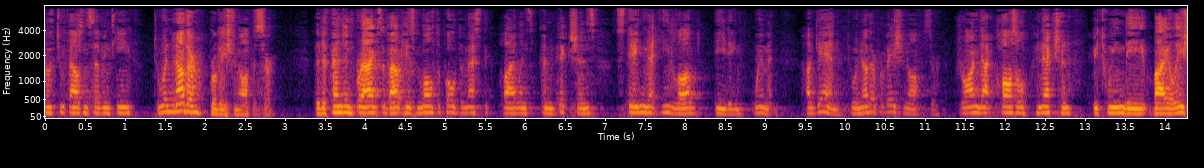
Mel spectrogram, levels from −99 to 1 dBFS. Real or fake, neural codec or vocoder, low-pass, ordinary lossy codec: real; none; 7.2 kHz; AAC, 32 kbps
